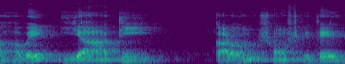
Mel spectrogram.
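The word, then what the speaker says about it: যাতি: আরেকবার পড়ি, এখানে দেখো, লক্ষ্য করতে হবে জাতি, এই জাতি উচ্চারণটা হবে ইয়াতি, কারণ সংস্কৃতে জ বলে কোনো উচ্চারণ নেই বা সেটা ইয়া হিসাবে উচ্চারণ করতে হবে, ইয়াতি। বিদ্যা দদাতি বিনয়ং বিনয়াৎ ইয়াতি পাত্রতাম পাত্রত্বাৎ ধনমাপ্নোতি পাত্রত্বাৎ ধনমাপ্নোতি ধনাৎ ধর্মস্তত সুখম।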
